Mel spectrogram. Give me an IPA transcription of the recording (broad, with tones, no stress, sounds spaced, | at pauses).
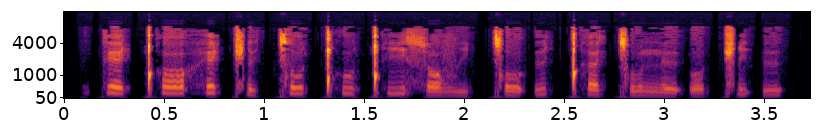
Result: k ɛ˦ ǃʰ ɔ˦ h ɛ˥ ǁ ɨ˩ ǀ o˥ ǃʰ u˦ ǃʰ i˥ s ɔ˩ v i˩ ǀ o˩ ʔ ɨ˦ ǃʰ ɐ˦ ǀ u˨ n̪ ɘ˩ ʔ o˩ ǁ i˥ ʔ ɨ˦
